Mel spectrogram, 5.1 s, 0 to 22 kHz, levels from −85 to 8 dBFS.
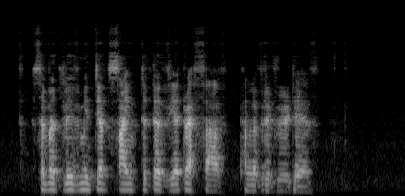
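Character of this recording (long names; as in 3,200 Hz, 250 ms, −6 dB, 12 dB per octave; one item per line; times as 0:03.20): background noise floor −70 dBFS
spectral slope −3.5 dB per octave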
